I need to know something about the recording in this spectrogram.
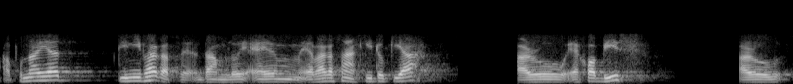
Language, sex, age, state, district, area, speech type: Assamese, male, 18-30, Assam, Biswanath, rural, conversation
